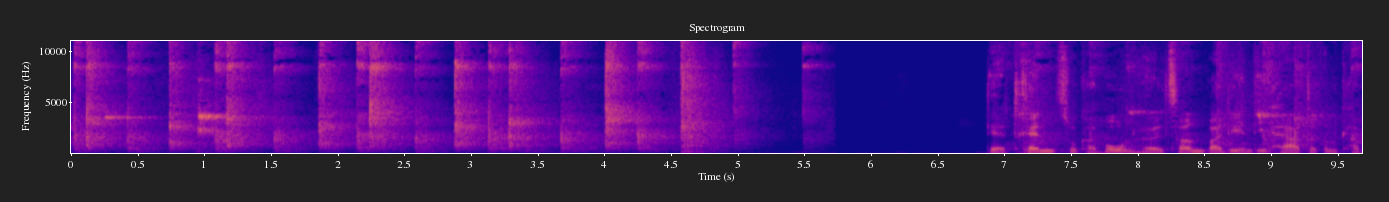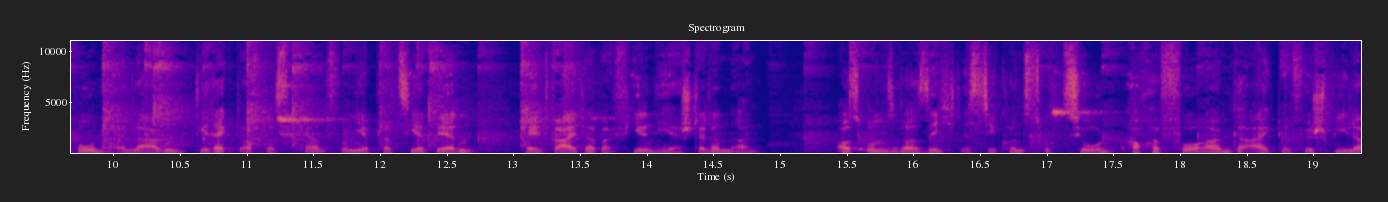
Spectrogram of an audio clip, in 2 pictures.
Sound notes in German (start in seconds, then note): 0.9 Spielgeräusche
